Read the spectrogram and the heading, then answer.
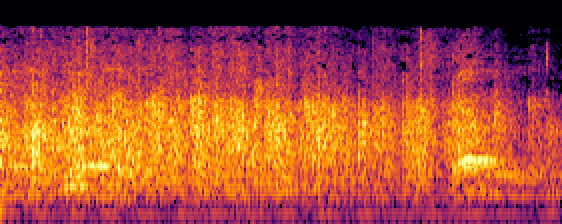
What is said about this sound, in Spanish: ¡Aleluya! Dele ese aplauso fuerte al Señor.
